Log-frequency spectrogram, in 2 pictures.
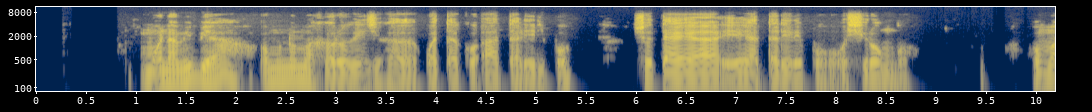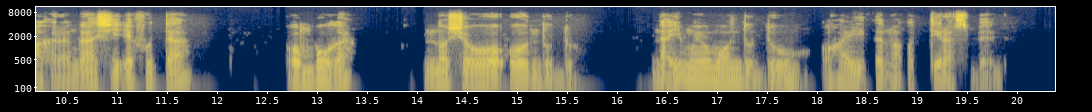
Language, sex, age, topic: Oshiwambo, male, 18-24, agriculture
